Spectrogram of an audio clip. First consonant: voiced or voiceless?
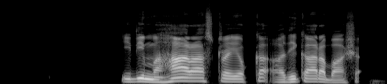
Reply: voiced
